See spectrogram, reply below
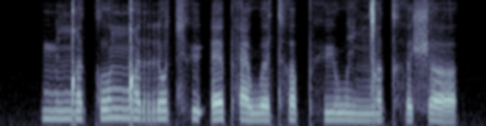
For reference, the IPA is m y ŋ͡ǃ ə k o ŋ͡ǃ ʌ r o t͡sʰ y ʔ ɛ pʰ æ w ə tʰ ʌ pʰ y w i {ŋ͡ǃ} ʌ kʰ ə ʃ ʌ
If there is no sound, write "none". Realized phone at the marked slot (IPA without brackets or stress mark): ŋ͡ǀ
